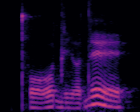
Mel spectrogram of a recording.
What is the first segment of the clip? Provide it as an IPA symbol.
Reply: t̪ʰ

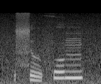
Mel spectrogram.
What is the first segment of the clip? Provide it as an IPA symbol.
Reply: s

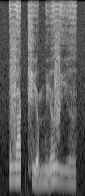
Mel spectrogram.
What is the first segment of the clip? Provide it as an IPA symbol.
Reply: v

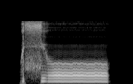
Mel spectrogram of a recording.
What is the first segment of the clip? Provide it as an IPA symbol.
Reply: sʲ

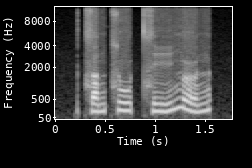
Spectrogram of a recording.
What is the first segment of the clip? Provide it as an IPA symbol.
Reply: t͡s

